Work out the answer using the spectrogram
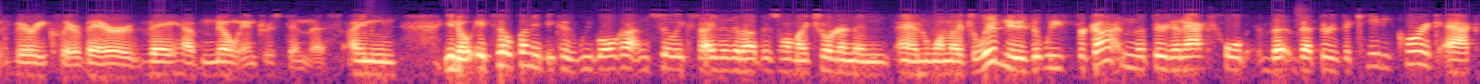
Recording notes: This week, the topic is up for grabs as the phone lines are opened up to fans.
